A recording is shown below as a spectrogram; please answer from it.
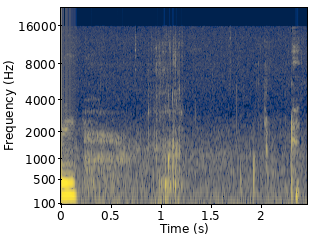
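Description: A single soft sip of hot tea from a porcelain cup about a second in, a brief mouth sound over faint background noise, just after the tail of a spoken word.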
